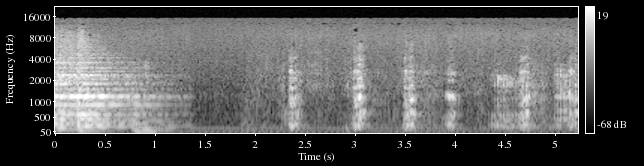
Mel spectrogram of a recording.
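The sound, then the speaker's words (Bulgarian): A pig squeals loudly at first, then gives a series of short, snuffling grunts in an irregular rhythm, with no talking; the pig has stopped in the middle of a road while being led to town. “Но защо спря това прасе?”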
